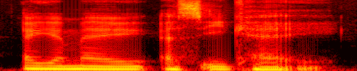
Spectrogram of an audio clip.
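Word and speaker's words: Amoskeag: The tribe's way of saying it is Amasek, but the proprietors spell it Amosec.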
